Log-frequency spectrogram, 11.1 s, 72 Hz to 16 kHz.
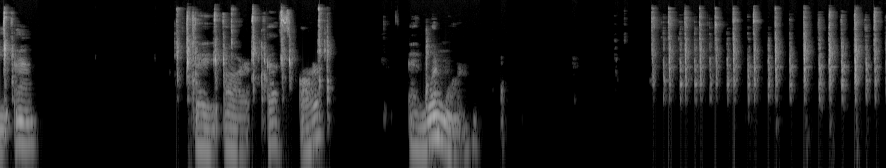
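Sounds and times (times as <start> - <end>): keyboard key tapping: 2.2 - 4.2, 8.2 - 11.0.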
